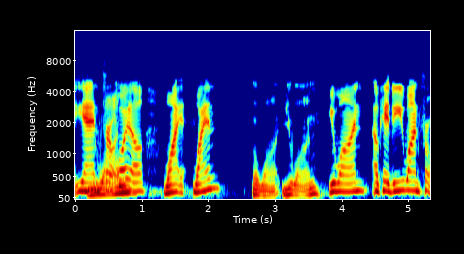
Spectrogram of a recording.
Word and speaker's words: yuan: The yuan.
